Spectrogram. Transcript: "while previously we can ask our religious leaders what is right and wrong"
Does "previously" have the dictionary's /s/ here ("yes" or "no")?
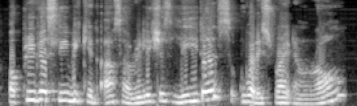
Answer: yes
